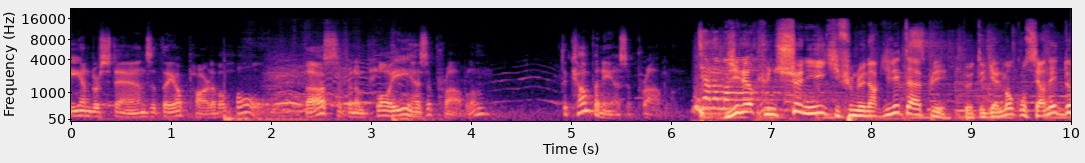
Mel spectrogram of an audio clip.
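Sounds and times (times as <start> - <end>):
man speaking: 0.0 - 4.2, 4.9 - 10.0
squeegee squeaking on glass: 1.8 - 5.8.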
